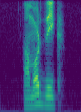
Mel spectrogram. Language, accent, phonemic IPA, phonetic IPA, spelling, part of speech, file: Armenian, Eastern Armenian, /ɑmoɾˈd͡zikʰ/, [ɑmoɾd͡zíkʰ], ամորձիք, noun, Hy-ամորձիք.ogg
- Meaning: alternative form of ամորձի (amorji)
